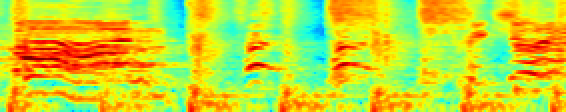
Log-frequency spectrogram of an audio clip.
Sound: claps

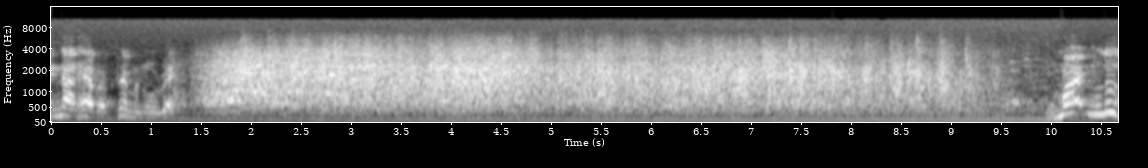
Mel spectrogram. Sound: thunderous applause

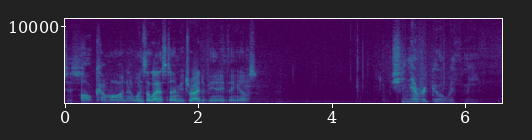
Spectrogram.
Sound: none

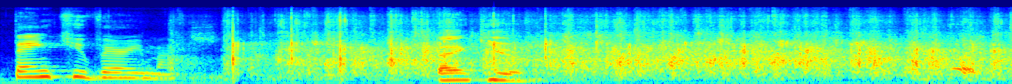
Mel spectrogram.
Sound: applause

